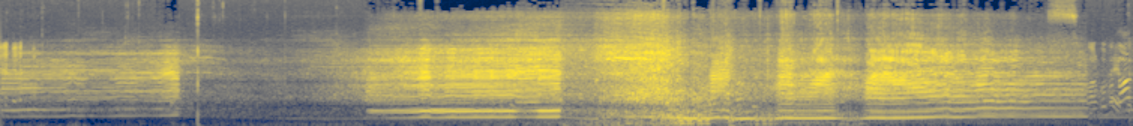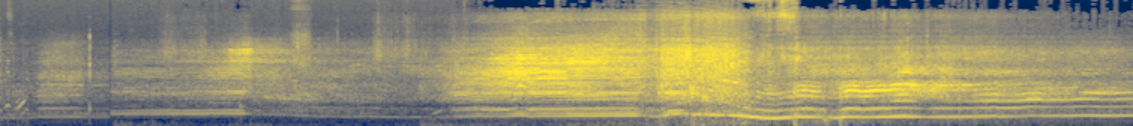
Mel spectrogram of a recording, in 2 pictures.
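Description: Rally car engine running hard at high revs and changing pitch through gear changes and lifts, with tyre noise. It comes in two loud spells, about five seconds in and again about twenty-one seconds in, fading between them.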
